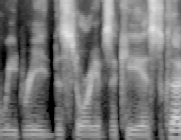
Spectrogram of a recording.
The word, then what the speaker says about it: Zacchaeus: That's how you say it. That's right. Thank you, someone who's actually read the Bible before to pronounce the biblical names. I'm like, Zacchaeus. – It's Zacchaeus. He's the one from the, I know him.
